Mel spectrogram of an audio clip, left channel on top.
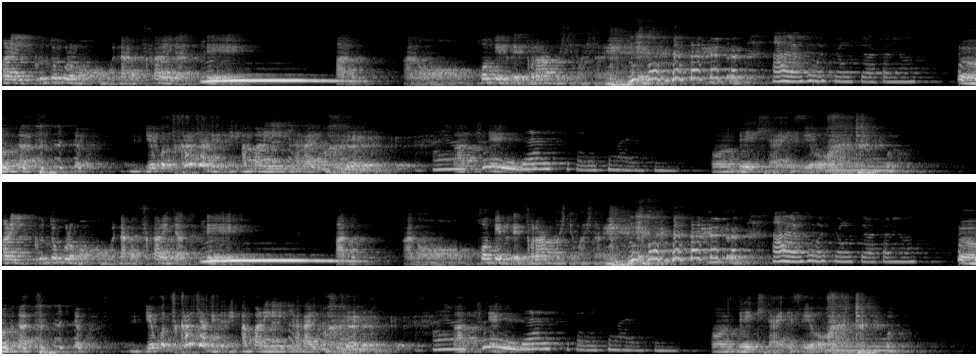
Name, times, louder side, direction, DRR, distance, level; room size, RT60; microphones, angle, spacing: voice 1, 0.0-2.4 3.3-3.5 4.0-6.6 7.0-7.3 9.6-10.0 10.5-10.6 11.0-13.8 14.2-14.7 16.8-18.7, right 1 dB, 40° right, 6 dB, 4.3 m, -22 dB
voice 2, 2.0-3.7 6.3-9.1 9.7-10.5 12.4-13.4 13.9-16.5 17.9-18.7, equal, 10° right, 4 dB, 1.0 m, -20 dB
20.0 x 16.5 x 4.3 m, 0.85 s
head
